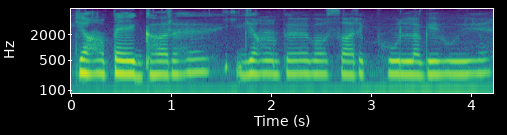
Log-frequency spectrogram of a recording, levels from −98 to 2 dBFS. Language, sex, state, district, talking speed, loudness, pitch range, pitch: Hindi, female, Madhya Pradesh, Katni, 185 wpm, -18 LUFS, 235-245 Hz, 240 Hz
